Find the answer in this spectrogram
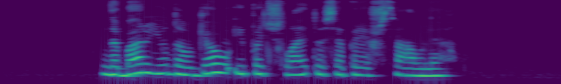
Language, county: Lithuanian, Vilnius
